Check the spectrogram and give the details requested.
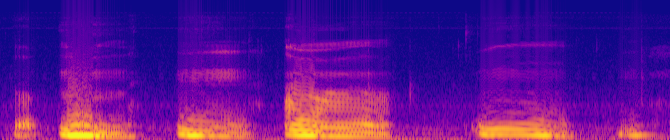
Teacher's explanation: So there no air is coming out of the mouth. The air is coming out of the nose only. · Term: nasals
